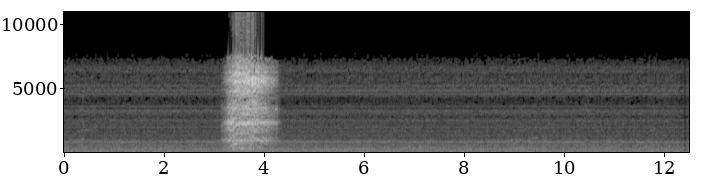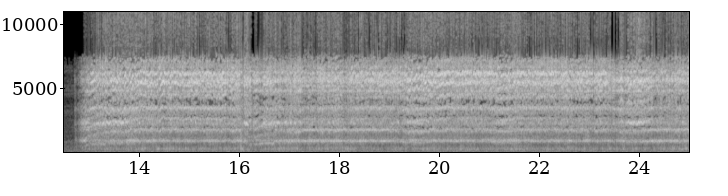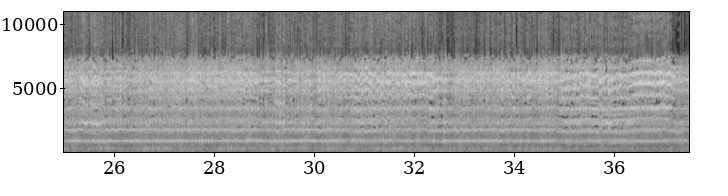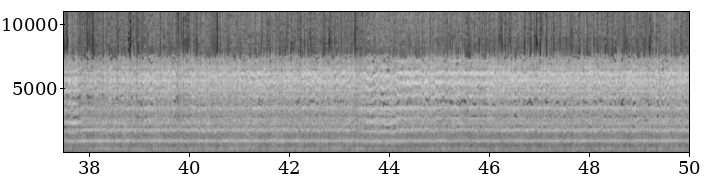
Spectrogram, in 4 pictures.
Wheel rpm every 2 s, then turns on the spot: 0, 20, 20, 0, 0, 0, 80, 230, 210, 230, 230, 230, 230, 230, 230, 230, 230, 220, 220, 230, 230, 230, 230, 230, 230.
none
